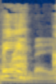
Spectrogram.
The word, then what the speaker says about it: Harambee: Oh, it's Harambee? It's not Harambee? – It's Harambee, yeah.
